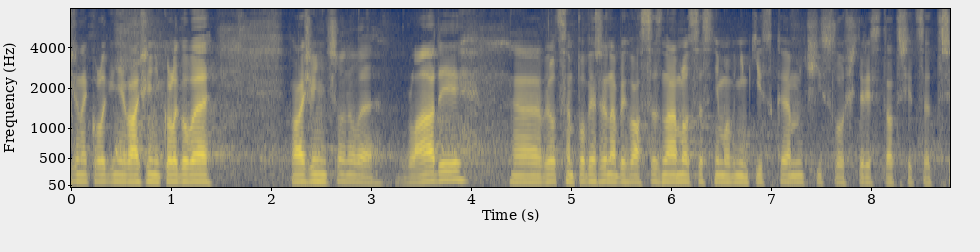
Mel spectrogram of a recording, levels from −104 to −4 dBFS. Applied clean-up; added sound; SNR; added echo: none; none; none; none.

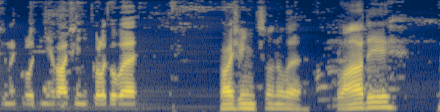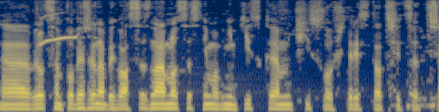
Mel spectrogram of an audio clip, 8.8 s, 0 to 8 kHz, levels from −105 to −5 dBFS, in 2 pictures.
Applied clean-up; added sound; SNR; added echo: classical method spectral subtraction.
